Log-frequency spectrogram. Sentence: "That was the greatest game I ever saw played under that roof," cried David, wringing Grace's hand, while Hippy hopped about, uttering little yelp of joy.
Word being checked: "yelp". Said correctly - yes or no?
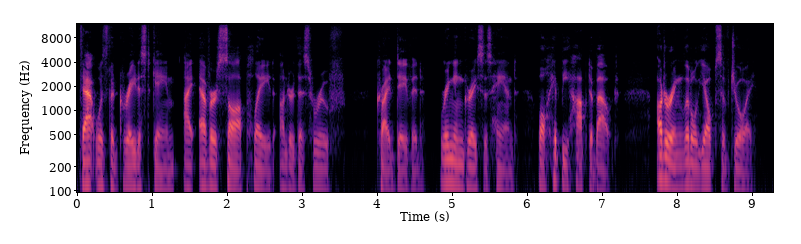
no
